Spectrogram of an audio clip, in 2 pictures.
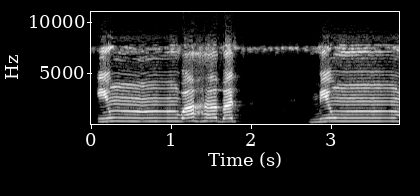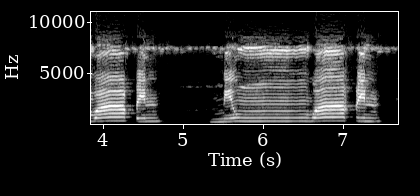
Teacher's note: نون کی آواز اور تنوین کی آواز جو ہے وہ باقی رہے گی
